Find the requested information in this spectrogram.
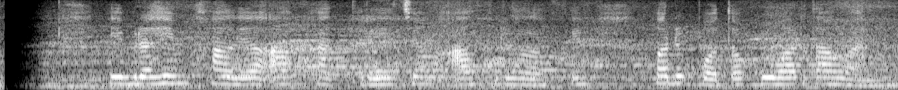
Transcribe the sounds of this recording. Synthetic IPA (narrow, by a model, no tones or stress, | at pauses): ʔibɾaɦimxalɪla̰lkat̪ɾit͡ʃɨŋa̰lfɾilafɪn | kɔrdipɔt̪ɔkuwart̪awan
